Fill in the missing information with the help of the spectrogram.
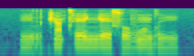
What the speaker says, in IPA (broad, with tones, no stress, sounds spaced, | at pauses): iː˨ r t͡ʃ ã˦ tʰ eː˦ ɲ eː˦˨ s o˨ v ũ˦˨ ɡʷ iː˨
